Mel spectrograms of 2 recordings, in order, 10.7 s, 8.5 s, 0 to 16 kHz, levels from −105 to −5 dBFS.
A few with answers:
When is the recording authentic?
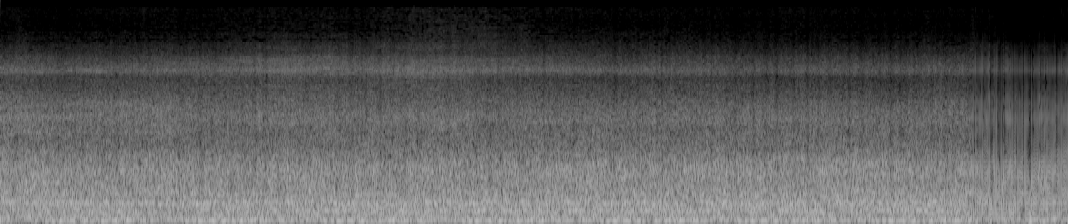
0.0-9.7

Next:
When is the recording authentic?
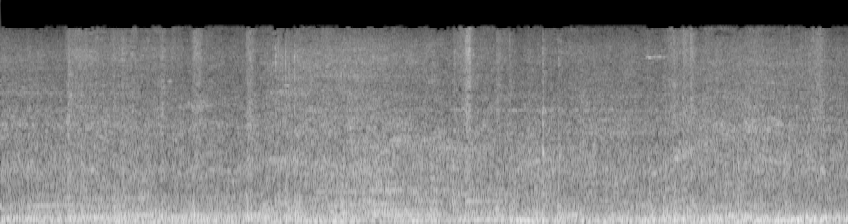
0.0-6.8; 7.6-8.5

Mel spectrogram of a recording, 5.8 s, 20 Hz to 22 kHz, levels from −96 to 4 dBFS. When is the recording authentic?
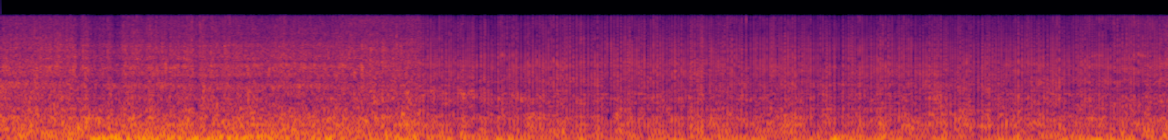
0.0-2.1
